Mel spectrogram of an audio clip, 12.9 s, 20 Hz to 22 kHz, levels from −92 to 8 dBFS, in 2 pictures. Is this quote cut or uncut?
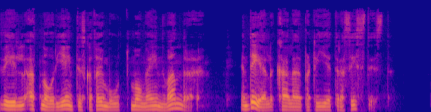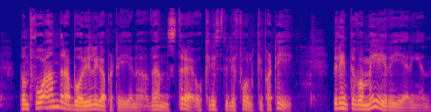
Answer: uncut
